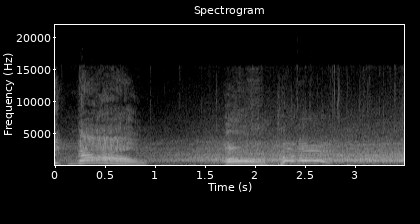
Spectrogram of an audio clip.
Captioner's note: crowd cheering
